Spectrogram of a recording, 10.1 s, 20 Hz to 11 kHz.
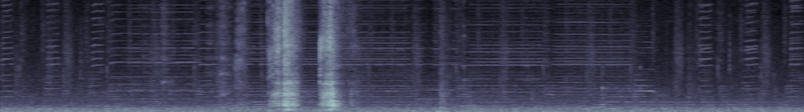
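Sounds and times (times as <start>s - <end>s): person slurping noodles: 2.8s - 4.4s.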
